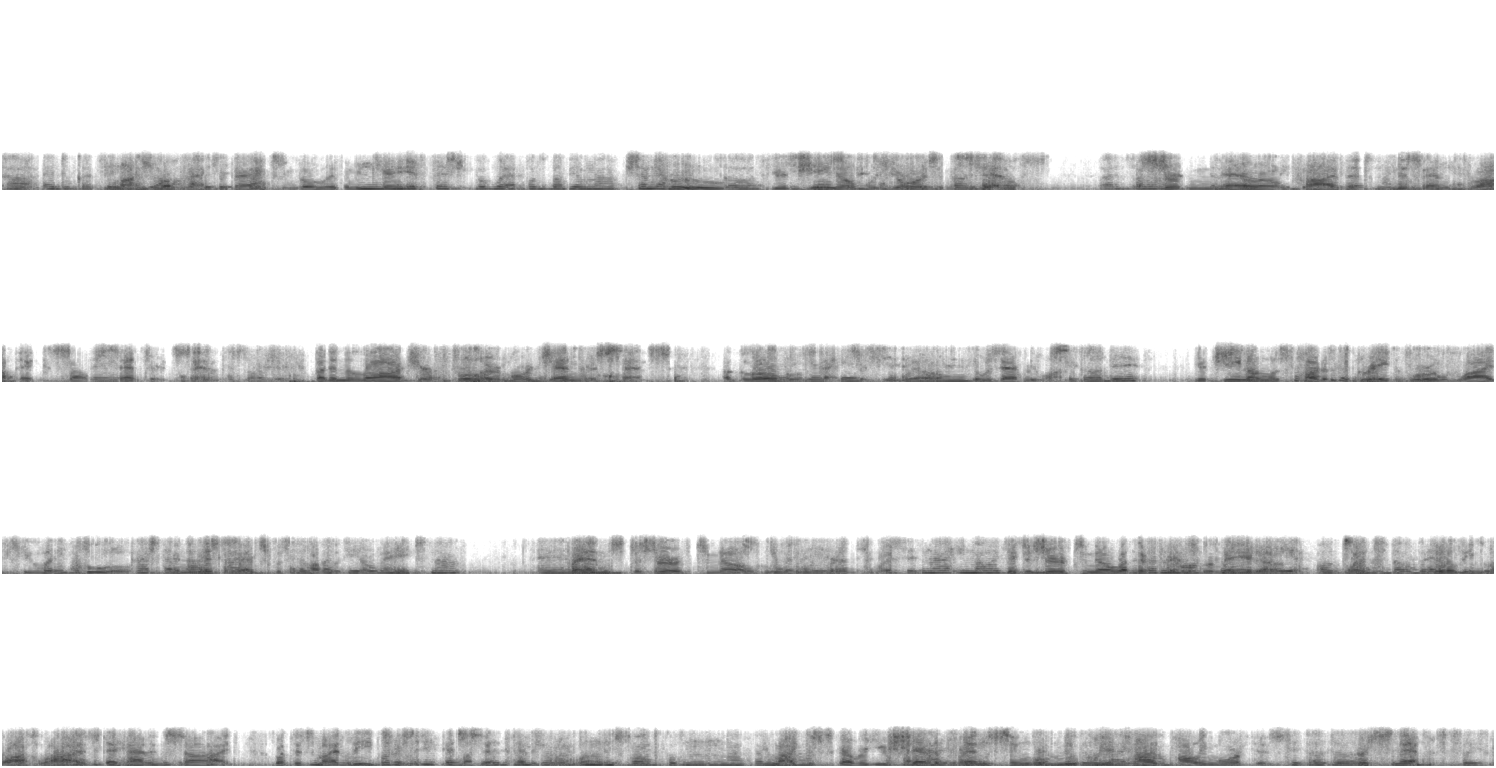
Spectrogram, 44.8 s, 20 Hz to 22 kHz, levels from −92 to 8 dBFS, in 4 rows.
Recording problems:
garbled, watery; badly; nothing above 4 kHz
distortion; slight; 10 dB below the speech
voice in the background; loud; throughout; 4 dB below the speech
electrical hum; faint; throughout; 60 Hz, 25 dB below the speech

